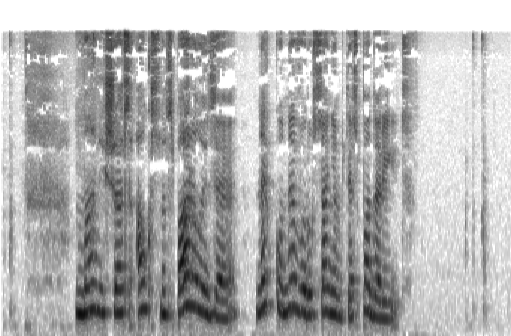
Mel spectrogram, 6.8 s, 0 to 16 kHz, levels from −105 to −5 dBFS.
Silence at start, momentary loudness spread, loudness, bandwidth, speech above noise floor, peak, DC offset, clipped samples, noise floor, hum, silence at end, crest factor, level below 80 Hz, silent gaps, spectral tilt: 0.35 s; 19 LU; -20 LUFS; 12 kHz; 51 dB; -4 dBFS; under 0.1%; under 0.1%; -72 dBFS; none; 0.35 s; 18 dB; -68 dBFS; none; -2.5 dB/octave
